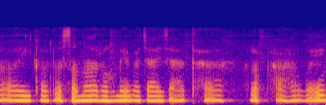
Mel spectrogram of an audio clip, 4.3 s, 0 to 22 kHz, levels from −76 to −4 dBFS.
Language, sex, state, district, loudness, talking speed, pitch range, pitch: Bhojpuri, female, Uttar Pradesh, Ghazipur, -17 LUFS, 150 wpm, 180-190 Hz, 185 Hz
